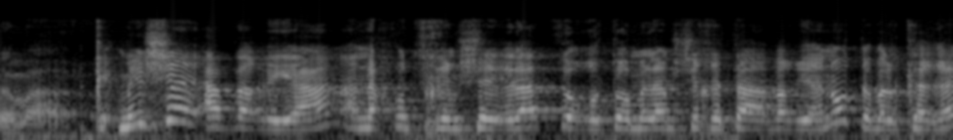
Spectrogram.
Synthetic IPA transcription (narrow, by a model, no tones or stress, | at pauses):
kmiʃeʔavaʁjananaχnut͡sχimʃeleaːt͡so̞ʁoto̞melamʃiχetaːvaʁjanotavalkaʁe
